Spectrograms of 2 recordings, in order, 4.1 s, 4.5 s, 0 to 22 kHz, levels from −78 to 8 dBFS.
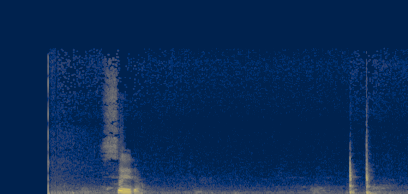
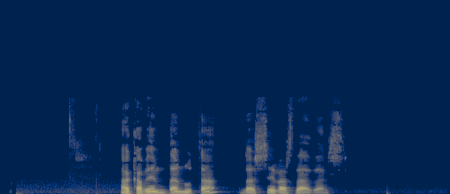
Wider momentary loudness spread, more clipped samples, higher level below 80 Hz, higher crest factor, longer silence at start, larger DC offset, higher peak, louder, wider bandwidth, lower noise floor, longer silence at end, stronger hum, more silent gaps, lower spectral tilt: first, 25 LU vs 12 LU; neither; first, -52 dBFS vs -72 dBFS; about the same, 20 dB vs 22 dB; second, 0.85 s vs 1.2 s; neither; about the same, -2 dBFS vs -2 dBFS; first, -17 LUFS vs -23 LUFS; first, 16.5 kHz vs 11.5 kHz; second, -50 dBFS vs -69 dBFS; second, 0.3 s vs 1.1 s; neither; neither; about the same, -5.5 dB/octave vs -6 dB/octave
